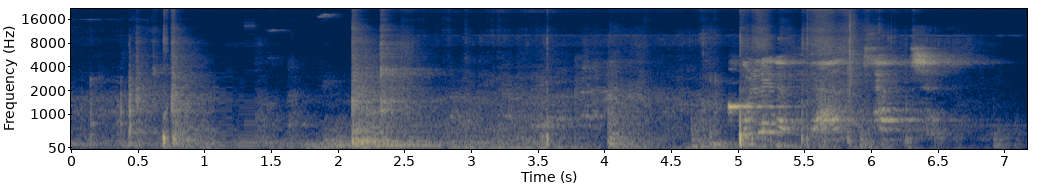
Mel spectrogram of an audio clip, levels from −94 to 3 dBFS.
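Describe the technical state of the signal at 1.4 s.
Robotic sound from repeated short buffers runs from 1.09 s to 1.40 s, ending right at this moment. New audio likely arrived too seldom, so a chunk of about 10 ms was replayed over and over while most of the real sound was skipped, imposing a rigid, metallic 100 Hz buzz.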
